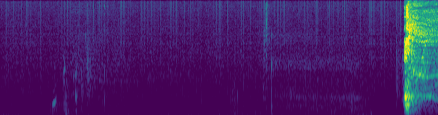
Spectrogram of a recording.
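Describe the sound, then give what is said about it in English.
A single loud, harsh cough from someone with a catch in the throat bursts out near the end, after a stretch of only faint, scattered small sounds. “Excuse me. Had a catch in my throat.”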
